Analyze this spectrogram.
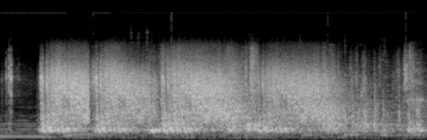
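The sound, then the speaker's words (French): Gunfire in a Western-style showdown: a loud, dense roar of shots that runs for several seconds, with a few sharper cracks standing out and no voices. “Mais il sait aussi que ses coups de feu vont donner l'alerte.”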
